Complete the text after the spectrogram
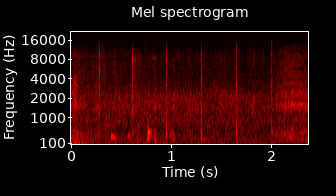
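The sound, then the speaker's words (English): Scattered, irregular claps from an audience applauding the elders for getting around the stage, about seven or eight sharp hits over a soft, steady hiss, fairly quiet and with no voices. “Because what frightens me as we begin this season, could you guys applaud the elders for really getting around the stage well?”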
